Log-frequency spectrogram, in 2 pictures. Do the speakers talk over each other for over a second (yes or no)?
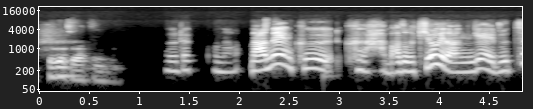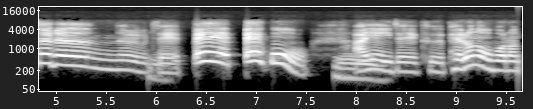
no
